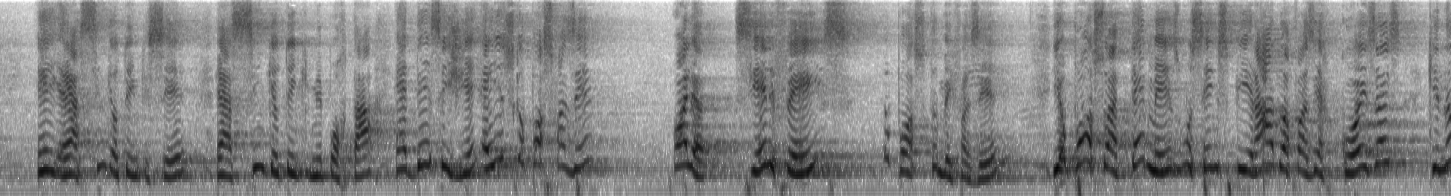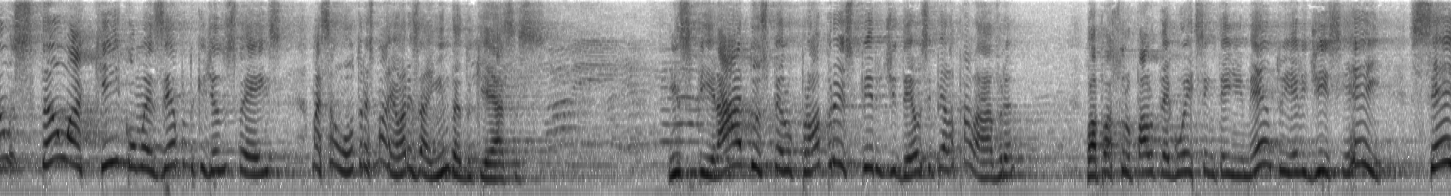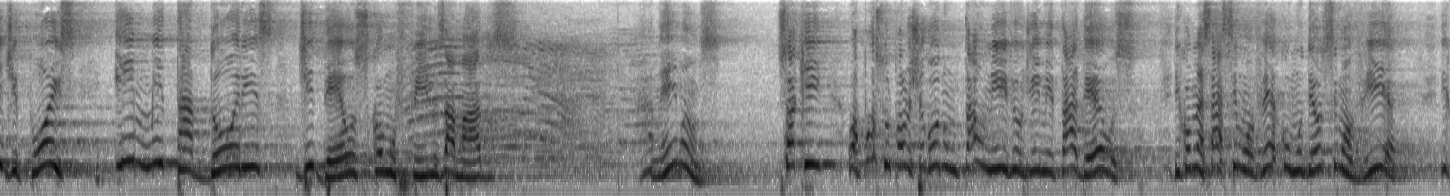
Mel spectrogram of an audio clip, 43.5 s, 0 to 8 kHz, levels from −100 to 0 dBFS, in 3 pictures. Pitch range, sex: 250-325 Hz, male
